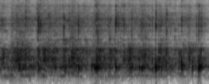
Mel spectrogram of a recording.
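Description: Faint audience noise in a hall: a low murmur scattered with many small irregular clicks, with no single loud event.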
